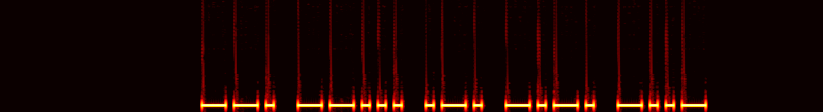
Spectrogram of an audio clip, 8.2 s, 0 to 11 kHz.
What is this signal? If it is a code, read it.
Morse code, heard as a keyed tone, about 15 wpm, 700 Hz. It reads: G7RCX
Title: DXCC-100 Call Signs - 5 Characters - Repeated 3x - 15wpm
